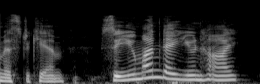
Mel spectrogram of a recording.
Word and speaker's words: Yoon-hee: "Yes, it's pronounced Yoon-hee. And it means grace," Mr. Kim added. "Yoon-hee," Joey said slowly, and this time perfectly.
